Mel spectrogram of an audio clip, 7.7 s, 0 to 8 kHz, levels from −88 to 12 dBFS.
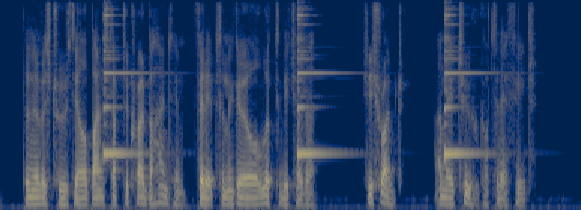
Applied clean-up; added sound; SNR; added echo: none; Bell; 2 dB; none.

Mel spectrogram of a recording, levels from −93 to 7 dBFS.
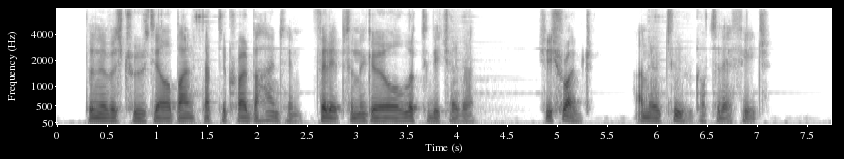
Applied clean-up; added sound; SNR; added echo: neural separator model SepFormer DNS4.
